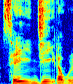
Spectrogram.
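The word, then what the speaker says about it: 政治: 세이지라고 읽죠. 그래서 이때 이 지자가 그죠? 찌가 아니라 지로 발음이 나는구나.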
